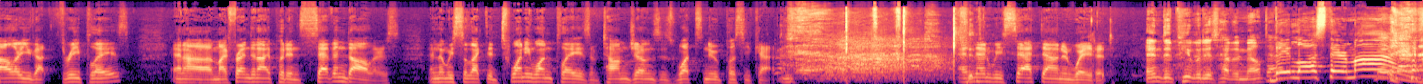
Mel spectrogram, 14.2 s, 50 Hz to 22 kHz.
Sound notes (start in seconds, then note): 7.8 laughter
